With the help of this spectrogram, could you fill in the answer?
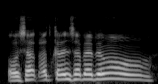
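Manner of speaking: ordinary delivery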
